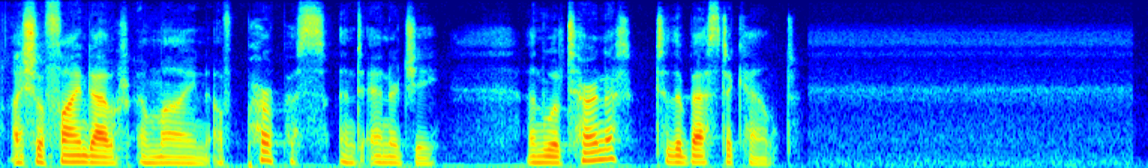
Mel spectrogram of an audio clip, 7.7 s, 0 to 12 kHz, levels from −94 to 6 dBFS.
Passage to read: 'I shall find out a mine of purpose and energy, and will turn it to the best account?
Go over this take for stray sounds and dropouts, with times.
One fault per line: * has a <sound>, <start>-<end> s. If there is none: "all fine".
all fine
